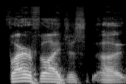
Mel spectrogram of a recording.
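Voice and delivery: ordinary delivery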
